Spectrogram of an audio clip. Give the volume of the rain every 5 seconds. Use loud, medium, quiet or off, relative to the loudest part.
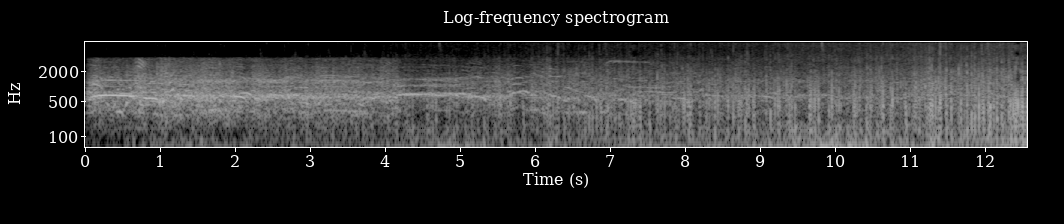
quiet, medium, loud.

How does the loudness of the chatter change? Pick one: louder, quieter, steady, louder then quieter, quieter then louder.
quieter.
